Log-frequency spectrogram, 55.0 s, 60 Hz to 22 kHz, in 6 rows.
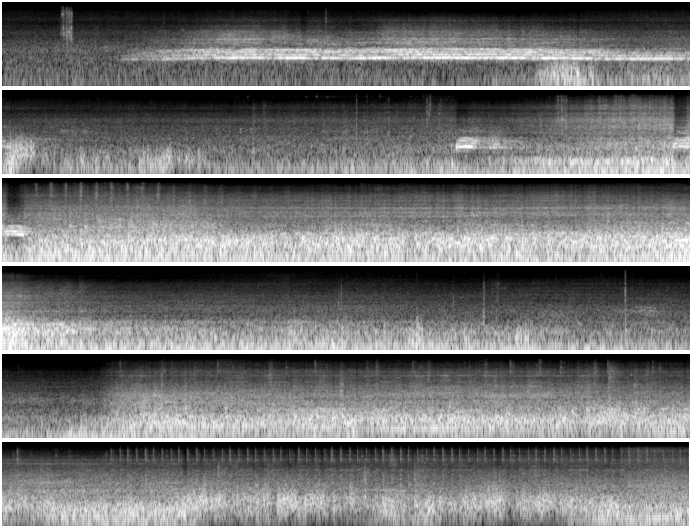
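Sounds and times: train rumbling on rails: 1.5s - 55.0s
steam locomotive whistle: 1.6s - 10.1s, 15.2s - 16.2s, 18.0s - 19.6s.

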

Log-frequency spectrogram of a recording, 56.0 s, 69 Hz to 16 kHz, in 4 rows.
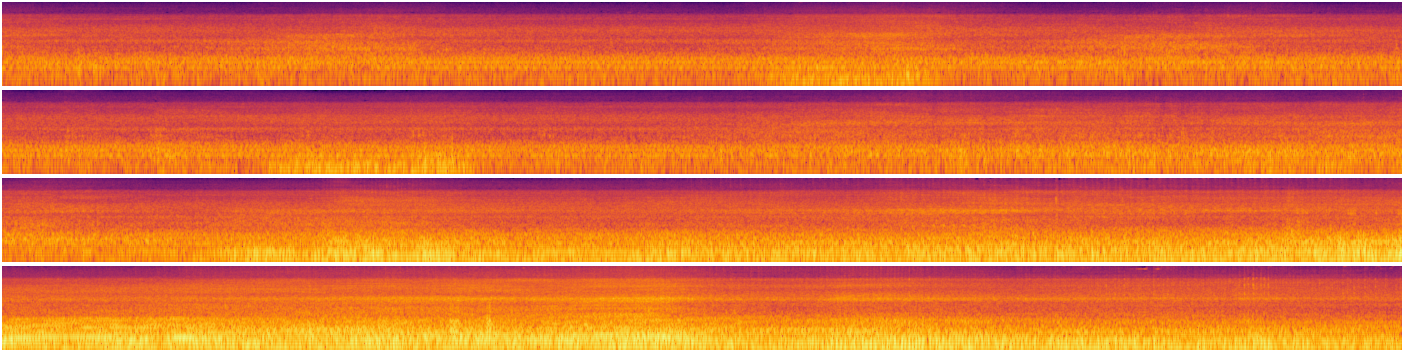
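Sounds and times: motorcycle engines at low speed: 0.0s - 56.0s
vehicles passing: 0.0s - 56.0s.

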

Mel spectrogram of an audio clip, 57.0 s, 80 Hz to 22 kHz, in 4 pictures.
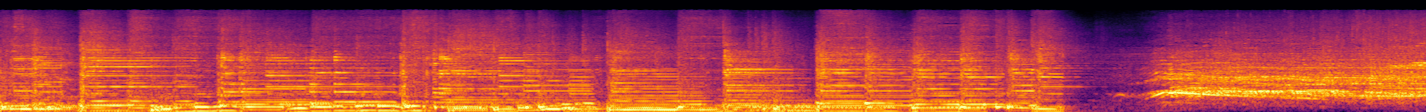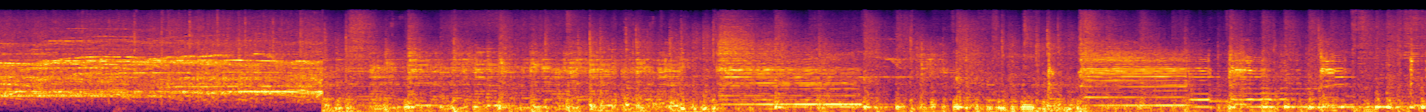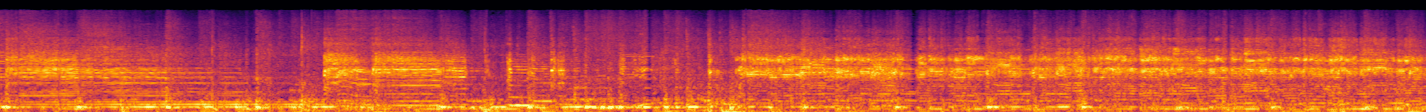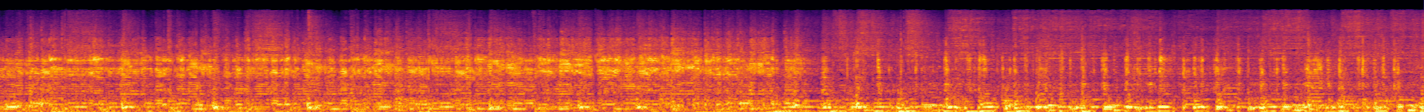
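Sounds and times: electric guitar: 0.0s - 11.0s, 17.2s - 57.0s
bass guitar: 0.0s - 11.1s, 17.4s - 57.0s
drums: 0.0s - 57.0s.

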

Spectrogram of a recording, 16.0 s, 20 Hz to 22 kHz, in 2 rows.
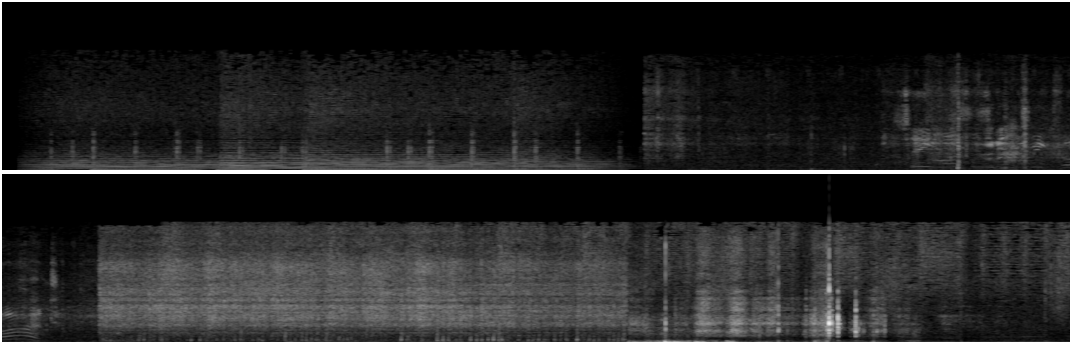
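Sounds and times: plastic sled sliding over snow: 6.7s - 15.1s
sled thumping and clattering: 6.8s - 14.8s.

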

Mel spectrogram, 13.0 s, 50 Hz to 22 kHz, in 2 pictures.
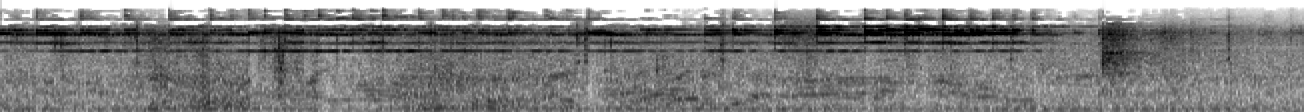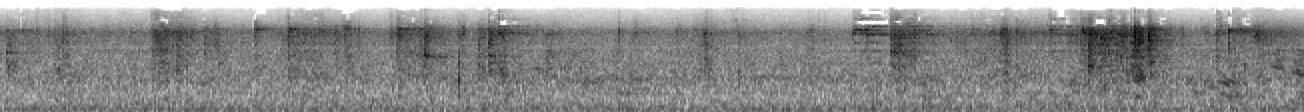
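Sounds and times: faint voices: 0.0s - 6.5s, 11.6s - 13.0s
low hum and rumble: 0.0s - 13.0s.

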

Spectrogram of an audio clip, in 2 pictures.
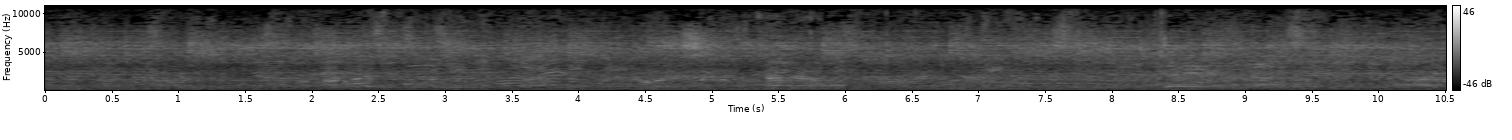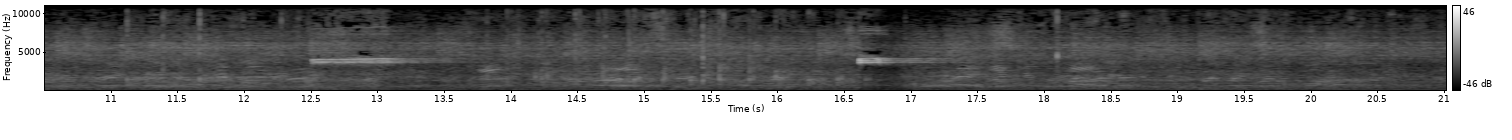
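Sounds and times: spectators' voices and shouts: 0.0s - 21.0s
referee's whistle blasts: 12.5s - 13.5s, 16.6s - 17.2s.

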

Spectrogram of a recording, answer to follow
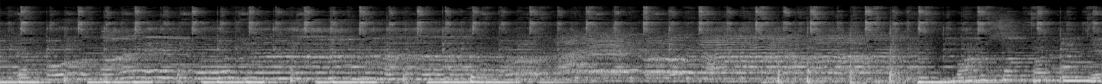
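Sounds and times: harmonium chords: 0.0s - 11.0s
tabla drums: 0.0s - 11.0s
group singing a hymn: 3.8s - 9.4s.

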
